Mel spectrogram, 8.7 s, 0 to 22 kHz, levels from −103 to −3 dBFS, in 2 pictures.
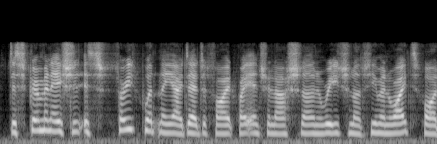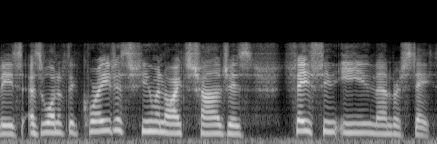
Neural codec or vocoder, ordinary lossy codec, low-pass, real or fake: autoencoder, 22.05 kHz, a latent of 192 numbers a frame, VITS, trained on many speakers; none; 7.2 kHz; fake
